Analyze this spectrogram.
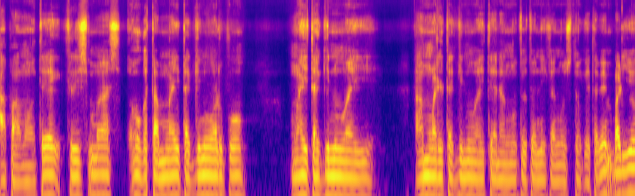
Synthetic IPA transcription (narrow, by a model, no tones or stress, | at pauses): apamaote̞kɾismasokatamajtaɡinuaɾupo | majtaɡinuaj | amaɾetaɡinuajtenaŋototo̞nikaŋosinoketabembaɾio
